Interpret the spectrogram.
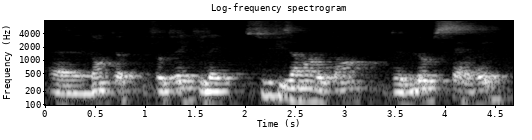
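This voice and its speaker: A man gives earnest, sermon-like advice to couples, pausing for emphasis. His voice is low and very dark. He is heard from a distance in a strongly echoing hall, with a faint hiss behind him. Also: fairly even intonation. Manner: earnest, preaching with emphatic pauses. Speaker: pastor answering couples' questions. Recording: echoey hall from far off, faint noise.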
